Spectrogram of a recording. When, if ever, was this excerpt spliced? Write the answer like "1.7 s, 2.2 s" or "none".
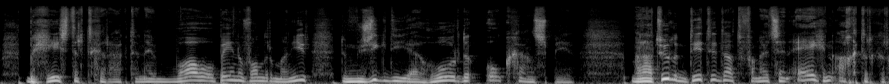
none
